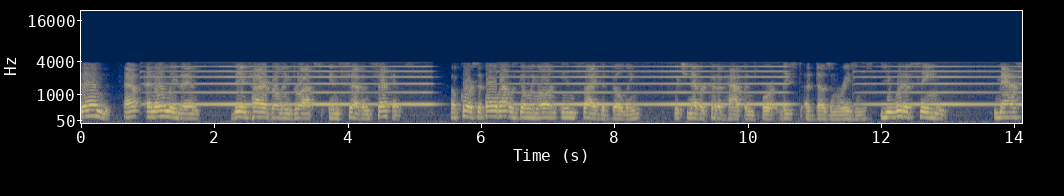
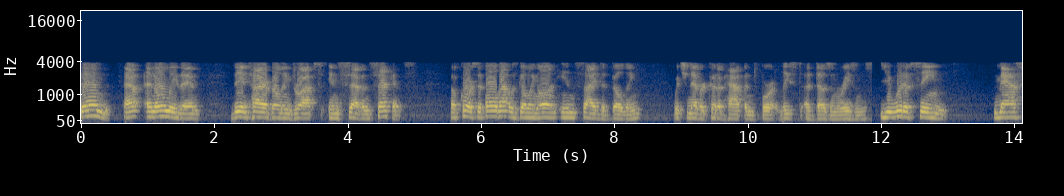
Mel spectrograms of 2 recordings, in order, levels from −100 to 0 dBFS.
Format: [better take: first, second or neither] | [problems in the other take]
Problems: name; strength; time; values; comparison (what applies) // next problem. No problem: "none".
second | background sound (Bowed string instrument); 3 dB below the speech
